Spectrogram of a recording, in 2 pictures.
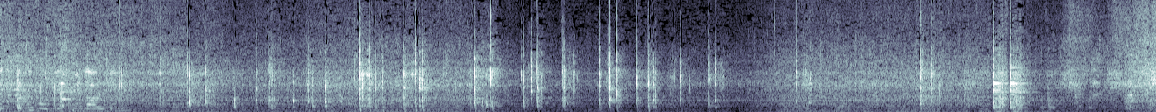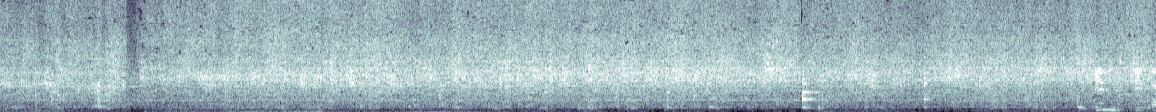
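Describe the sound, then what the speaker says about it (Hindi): Mashed eggplant tipped into fried masala in a pan and stirred, giving a steady, close sizzle with scraping stir strokes. Bursts of crackling early on settle into a continuous frying hiss. "मसाला हमारा भून गया, जो बैंगन पीस के रखे थे वो भी इसमें डाल देंगे।"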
